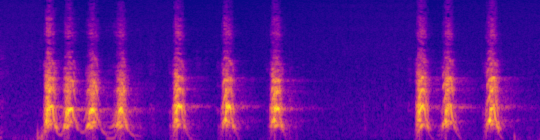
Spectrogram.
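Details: Loud garden barking from Friska, a German Shepherd: an opening run of four fast barks, three more spaced about half a second apart, a gap, then a final trio.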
